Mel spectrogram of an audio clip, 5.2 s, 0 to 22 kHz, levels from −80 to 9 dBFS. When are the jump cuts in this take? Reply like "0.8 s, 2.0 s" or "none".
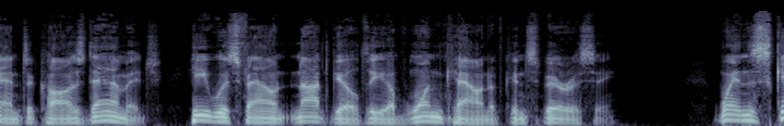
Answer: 1.2 s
